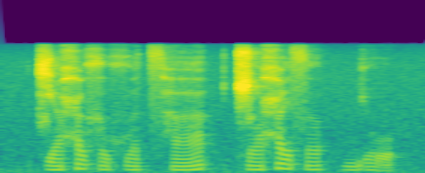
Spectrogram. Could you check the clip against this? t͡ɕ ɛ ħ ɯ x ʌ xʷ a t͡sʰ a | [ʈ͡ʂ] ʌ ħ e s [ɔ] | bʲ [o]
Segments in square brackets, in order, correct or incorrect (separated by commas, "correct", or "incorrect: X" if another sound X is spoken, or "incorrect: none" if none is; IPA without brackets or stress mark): correct, incorrect: ʌ, correct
